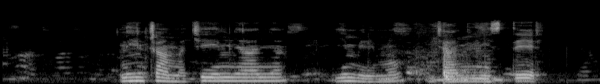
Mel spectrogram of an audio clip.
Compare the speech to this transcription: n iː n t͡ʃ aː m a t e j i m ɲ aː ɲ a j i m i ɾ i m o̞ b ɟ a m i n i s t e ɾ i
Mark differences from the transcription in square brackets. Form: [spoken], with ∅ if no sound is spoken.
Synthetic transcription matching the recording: n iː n t͡ʃ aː m a [c] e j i m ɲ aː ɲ a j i m i ɾ i m o̞ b ɟ a m i n i s t e ɾ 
